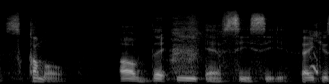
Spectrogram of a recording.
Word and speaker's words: SCUML: ball to know exactly how the name of your unit is pronounced that elise acting director special control unit against money laundering scummel of the efcc thank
